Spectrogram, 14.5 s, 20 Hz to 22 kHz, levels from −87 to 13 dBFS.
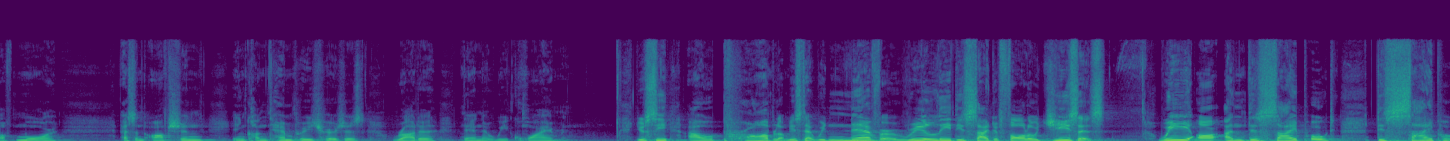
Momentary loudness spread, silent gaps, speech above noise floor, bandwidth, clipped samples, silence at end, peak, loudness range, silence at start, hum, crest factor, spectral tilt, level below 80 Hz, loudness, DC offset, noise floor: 15 LU; none; 33 dB; 16 kHz; under 0.1%; 0 s; -4 dBFS; 8 LU; 0 s; none; 16 dB; -6 dB/octave; -58 dBFS; -20 LUFS; under 0.1%; -52 dBFS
